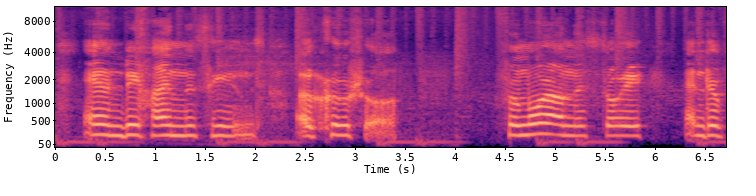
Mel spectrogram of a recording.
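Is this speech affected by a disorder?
Yes: cerebral palsy; power wheelchair user, personal support worker 6 hours weekly, mother toilets, washes, cooks, dresses, drives.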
